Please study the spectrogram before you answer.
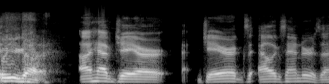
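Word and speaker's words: Jaire: I have Jair Alexander. Is that how you say it? Jair, yeah, correct.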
